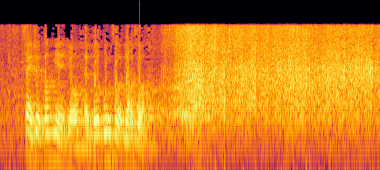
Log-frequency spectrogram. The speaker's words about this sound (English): Well, that was at a machine learning conference in China. It's not often, actually, at academic conferences that you do hear spontaneous applause.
